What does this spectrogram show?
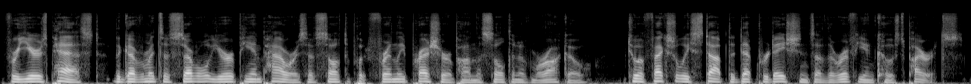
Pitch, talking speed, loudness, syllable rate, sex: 115 Hz, 185 wpm, -18 LUFS, 5.8 syllables/s, male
